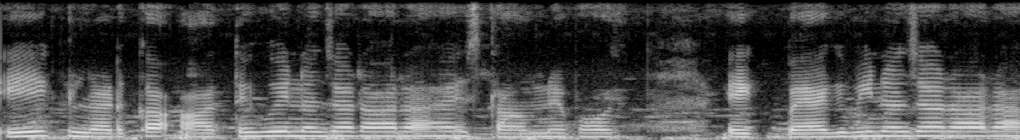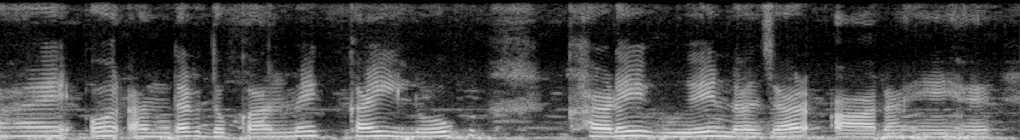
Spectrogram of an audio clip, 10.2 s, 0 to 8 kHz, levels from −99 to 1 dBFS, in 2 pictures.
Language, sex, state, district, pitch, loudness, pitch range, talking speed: Hindi, female, Chhattisgarh, Rajnandgaon, 230 Hz, -16 LUFS, 205-245 Hz, 175 wpm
